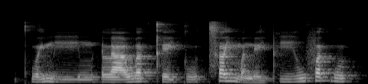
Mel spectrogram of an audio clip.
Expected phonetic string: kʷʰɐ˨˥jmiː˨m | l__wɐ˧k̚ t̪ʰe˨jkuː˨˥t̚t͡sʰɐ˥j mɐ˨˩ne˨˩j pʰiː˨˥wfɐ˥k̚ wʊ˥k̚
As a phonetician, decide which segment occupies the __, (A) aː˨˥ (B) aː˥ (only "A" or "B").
A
